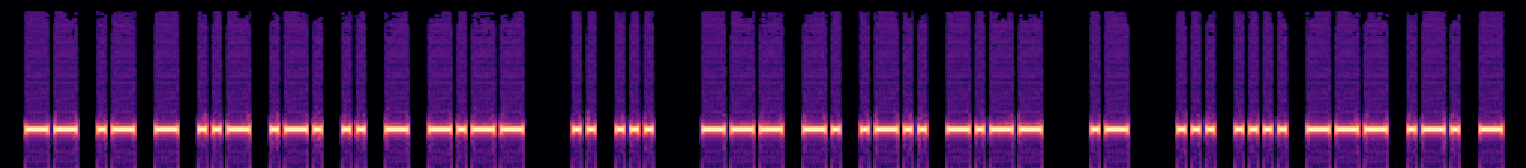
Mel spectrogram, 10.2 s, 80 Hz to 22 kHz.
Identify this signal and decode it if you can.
Morse code, heard as a keyed tone, about 25 wpm, 1000 Hz. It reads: MATURITY IS ONLY A SHORT
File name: qotdfiles / 25wpm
